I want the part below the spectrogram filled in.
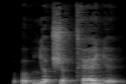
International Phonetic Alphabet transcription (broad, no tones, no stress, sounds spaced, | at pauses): ʔ ʊ ʔ ʎ ə ʔ ʃ ə ʔ tʰ ɛ ʎ ɪ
